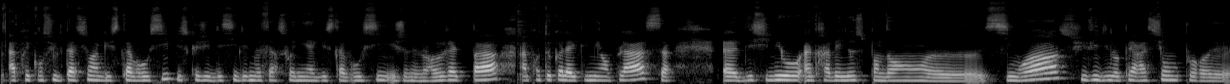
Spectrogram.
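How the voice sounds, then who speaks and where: On a very clean recording with a silent background, a woman with a dark, mellow tone speaks at a medium pitch and moderate pace, her intonation fairly even. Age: 60s. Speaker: cancer patient. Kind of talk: testimony. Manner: halting, many hesitations.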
